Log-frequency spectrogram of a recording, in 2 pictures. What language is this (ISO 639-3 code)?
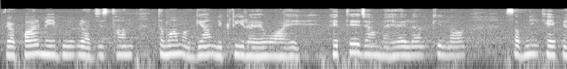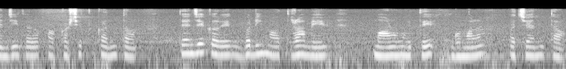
snd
